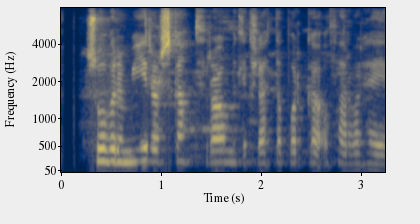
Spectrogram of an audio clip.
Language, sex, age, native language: Icelandic, female, 20-29, Icelandic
